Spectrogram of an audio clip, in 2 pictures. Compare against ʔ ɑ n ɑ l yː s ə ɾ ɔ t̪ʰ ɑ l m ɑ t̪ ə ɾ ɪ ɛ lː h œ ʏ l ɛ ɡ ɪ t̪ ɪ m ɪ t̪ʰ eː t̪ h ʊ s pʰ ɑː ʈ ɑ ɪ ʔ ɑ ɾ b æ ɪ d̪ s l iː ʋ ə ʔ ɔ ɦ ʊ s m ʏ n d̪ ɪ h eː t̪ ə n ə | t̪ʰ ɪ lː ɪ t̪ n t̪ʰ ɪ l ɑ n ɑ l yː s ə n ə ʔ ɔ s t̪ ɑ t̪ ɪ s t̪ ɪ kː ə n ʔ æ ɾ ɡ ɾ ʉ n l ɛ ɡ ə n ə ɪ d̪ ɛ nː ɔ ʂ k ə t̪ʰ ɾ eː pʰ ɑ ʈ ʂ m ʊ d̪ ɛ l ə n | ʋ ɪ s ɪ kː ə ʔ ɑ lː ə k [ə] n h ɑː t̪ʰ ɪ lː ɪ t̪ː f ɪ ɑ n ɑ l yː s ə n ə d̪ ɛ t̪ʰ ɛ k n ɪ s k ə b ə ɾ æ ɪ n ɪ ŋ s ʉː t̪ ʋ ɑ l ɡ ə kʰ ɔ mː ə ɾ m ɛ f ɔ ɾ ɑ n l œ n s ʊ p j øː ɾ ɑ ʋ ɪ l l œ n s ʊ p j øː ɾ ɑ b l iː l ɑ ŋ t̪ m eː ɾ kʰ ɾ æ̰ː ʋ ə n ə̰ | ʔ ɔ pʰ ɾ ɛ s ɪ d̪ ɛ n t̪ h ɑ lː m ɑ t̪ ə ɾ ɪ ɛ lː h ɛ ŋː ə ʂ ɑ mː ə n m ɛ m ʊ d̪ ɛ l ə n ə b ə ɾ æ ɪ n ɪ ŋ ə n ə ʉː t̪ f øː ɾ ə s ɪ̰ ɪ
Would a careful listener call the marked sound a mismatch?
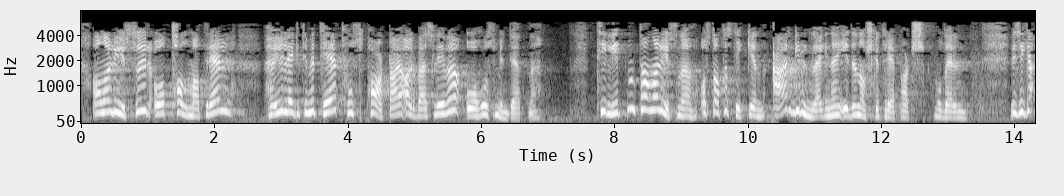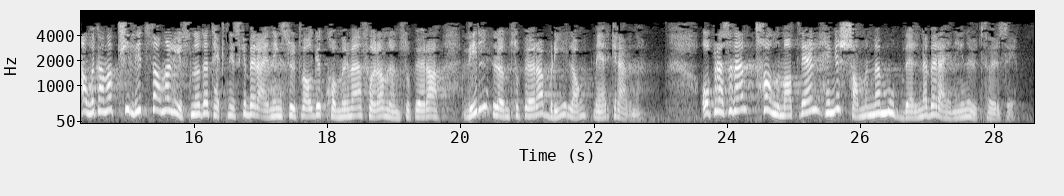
yes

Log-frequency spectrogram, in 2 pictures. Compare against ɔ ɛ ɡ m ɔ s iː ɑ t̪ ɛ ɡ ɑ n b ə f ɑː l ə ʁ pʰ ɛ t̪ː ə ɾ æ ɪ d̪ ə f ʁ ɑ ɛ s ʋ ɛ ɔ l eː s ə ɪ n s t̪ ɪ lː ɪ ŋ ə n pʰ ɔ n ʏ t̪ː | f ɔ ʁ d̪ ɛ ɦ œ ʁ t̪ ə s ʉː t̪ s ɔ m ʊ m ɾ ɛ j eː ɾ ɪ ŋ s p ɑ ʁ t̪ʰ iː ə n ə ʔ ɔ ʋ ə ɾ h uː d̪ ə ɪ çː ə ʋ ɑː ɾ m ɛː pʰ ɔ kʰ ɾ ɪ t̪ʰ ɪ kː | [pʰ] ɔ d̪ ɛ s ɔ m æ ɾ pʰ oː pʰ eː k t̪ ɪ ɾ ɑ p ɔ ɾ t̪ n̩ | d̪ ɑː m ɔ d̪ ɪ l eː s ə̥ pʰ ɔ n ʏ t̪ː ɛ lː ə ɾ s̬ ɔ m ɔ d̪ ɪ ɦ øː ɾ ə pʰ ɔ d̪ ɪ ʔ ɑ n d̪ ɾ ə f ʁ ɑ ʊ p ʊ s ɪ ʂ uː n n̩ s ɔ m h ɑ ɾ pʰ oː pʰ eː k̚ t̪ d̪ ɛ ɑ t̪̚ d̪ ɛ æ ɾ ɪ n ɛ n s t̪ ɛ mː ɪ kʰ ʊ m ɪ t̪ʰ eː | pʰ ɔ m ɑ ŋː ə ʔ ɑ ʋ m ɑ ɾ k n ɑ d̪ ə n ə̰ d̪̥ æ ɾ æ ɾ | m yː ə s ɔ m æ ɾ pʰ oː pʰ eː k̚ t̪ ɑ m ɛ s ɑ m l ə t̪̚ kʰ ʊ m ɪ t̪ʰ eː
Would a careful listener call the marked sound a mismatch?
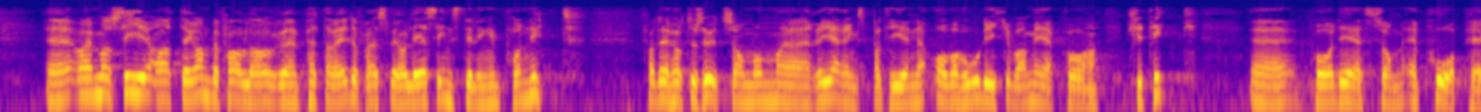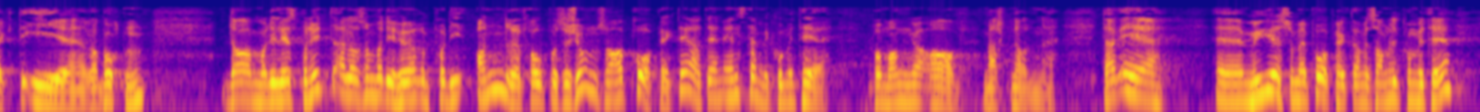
no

